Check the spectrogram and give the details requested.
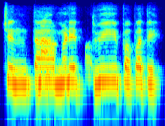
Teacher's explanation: चिंतामणी मणी दीर्घ नाहीये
